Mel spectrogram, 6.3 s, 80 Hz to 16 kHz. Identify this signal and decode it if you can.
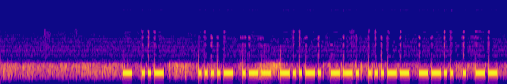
Morse code, heard as a keyed tone, about 30 wpm, 490 Hz. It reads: TU 4W/G3ZEM
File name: 4W/G3ZEM 28.010MHz CW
